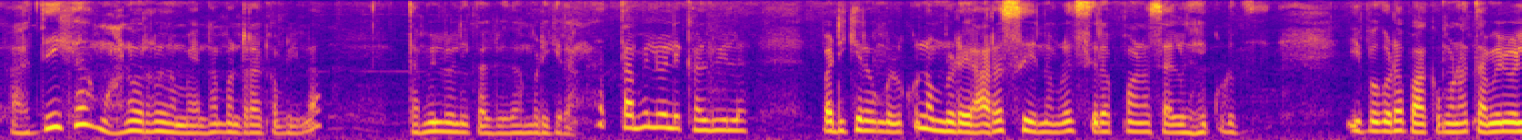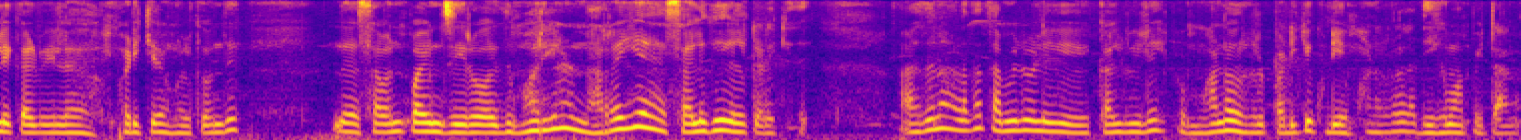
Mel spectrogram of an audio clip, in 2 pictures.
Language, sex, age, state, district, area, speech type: Tamil, female, 30-45, Tamil Nadu, Tiruvarur, rural, spontaneous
